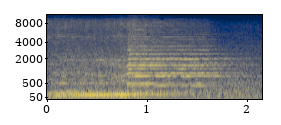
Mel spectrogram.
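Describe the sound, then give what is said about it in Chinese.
A big truck, the new PAW Patrol patrol vehicle, speeds up: its heavy engine rumbles loudly for under a second, then a single sustained horn blast sounds, bright and multi-toned, holding for about a second before fading beneath the continuing motor noise. “这时，一辆大卡车疾驰而来，”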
